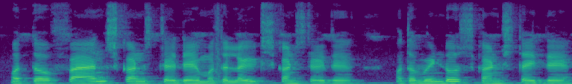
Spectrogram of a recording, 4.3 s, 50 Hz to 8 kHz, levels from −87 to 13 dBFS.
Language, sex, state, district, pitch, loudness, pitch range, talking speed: Kannada, male, Karnataka, Gulbarga, 150 Hz, -17 LUFS, 145-155 Hz, 180 wpm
